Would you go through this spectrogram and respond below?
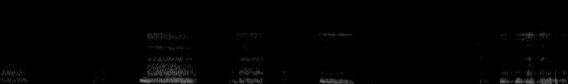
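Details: Solomon, a senior pit bull mix, snores while asleep: a run of rough, low, rattling breaths in separate bursts about a second apart, each rasping inhale loud and throaty against a quiet room.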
